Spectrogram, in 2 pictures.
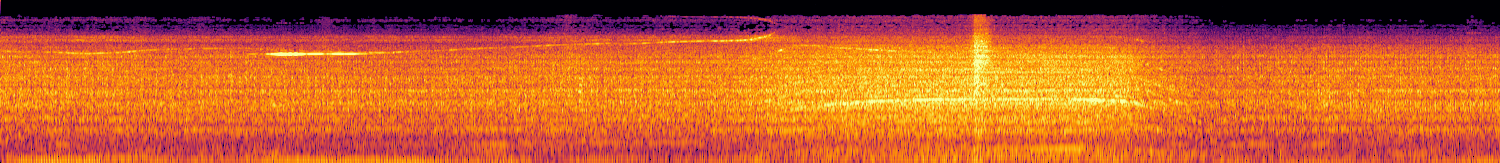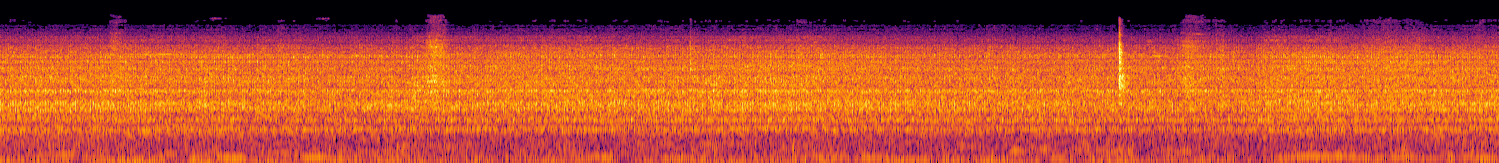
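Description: Heavy vehicle engine running steadily, revving up about eight seconds in and settling back a few seconds later, with one sharp knock in the middle of the rev.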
